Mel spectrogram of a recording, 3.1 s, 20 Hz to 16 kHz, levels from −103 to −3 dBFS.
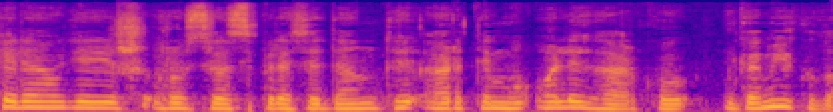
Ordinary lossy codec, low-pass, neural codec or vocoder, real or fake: AAC, 48 kbps; 14.4 kHz; vocoder, 44.1 kHz, 128 mel bands, Pupu-Vocoder; fake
